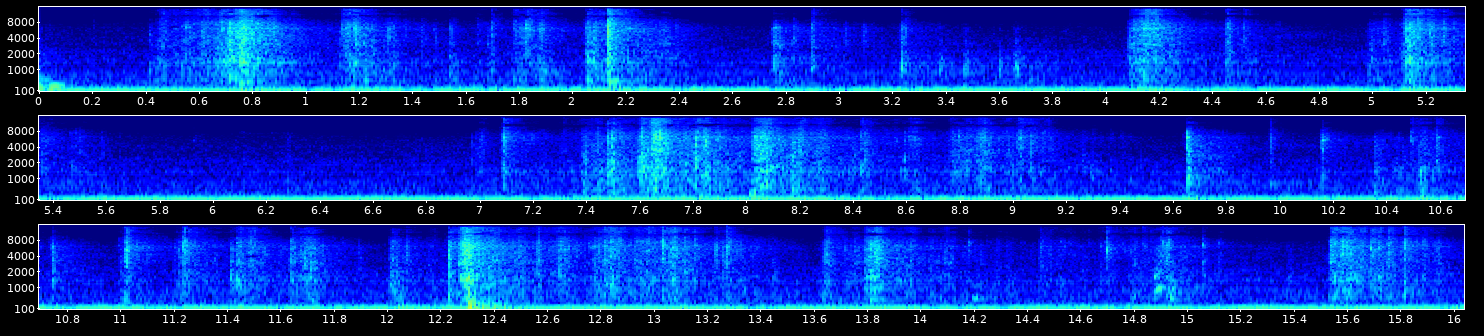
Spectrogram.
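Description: Parchment paper and aluminium foil crinkling and rustling in irregular bursts as hands handle raw chicken pieces on them, with one sharp click about twelve seconds in. A steady low hum runs underneath.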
